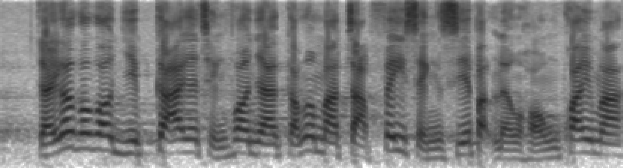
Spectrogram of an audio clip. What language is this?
Cantonese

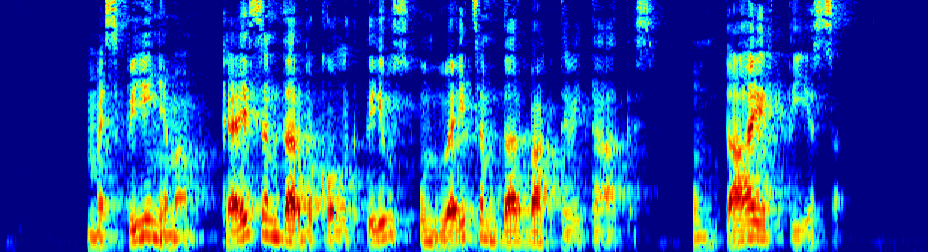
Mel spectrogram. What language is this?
Latvian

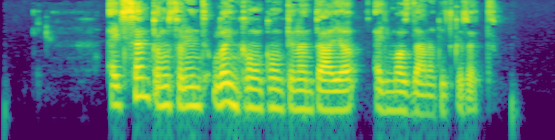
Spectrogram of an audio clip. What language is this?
Hungarian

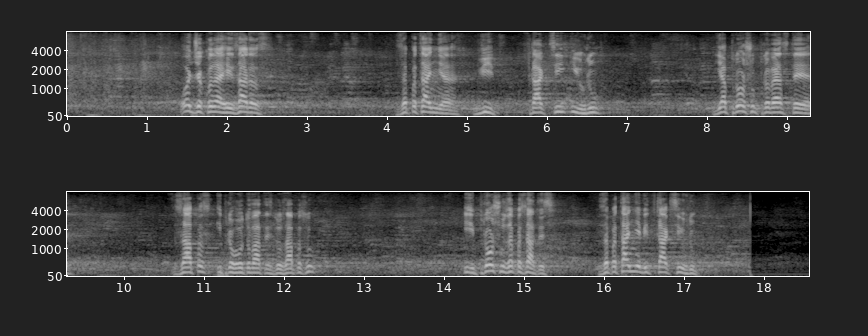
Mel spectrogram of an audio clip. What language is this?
Ukrainian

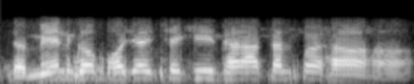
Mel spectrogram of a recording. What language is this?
Maithili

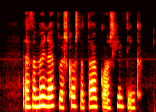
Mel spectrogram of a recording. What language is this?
Icelandic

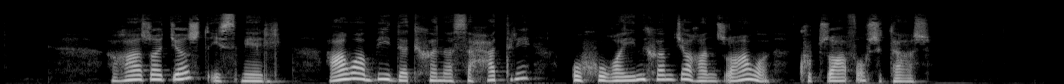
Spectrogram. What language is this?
Kabardian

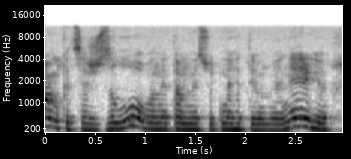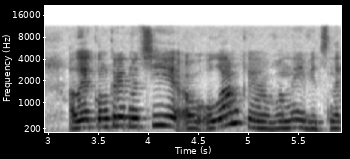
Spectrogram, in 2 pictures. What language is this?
Ukrainian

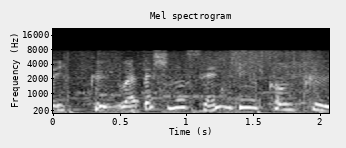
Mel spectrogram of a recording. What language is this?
Japanese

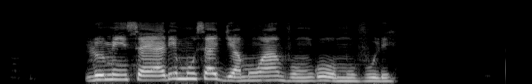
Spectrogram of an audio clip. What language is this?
Ganda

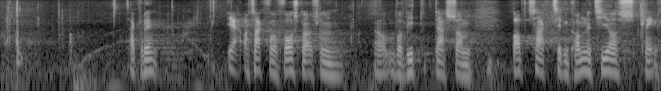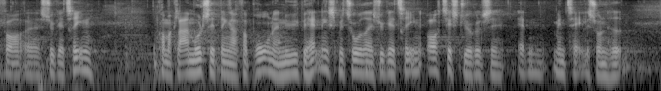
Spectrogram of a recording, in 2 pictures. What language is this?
Danish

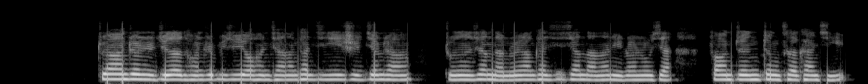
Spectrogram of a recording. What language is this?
Chinese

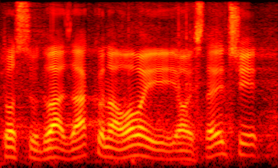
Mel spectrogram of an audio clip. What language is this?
Serbian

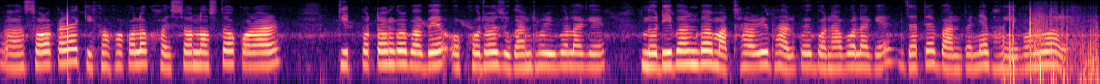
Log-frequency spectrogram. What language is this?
Assamese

